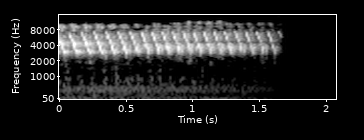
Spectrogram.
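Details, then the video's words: Domestic canary singing in the campainha style, used for training young and adult canaries: one fast, even trill of bright, high notes lasting about one and a half seconds, then silence, over a faint low hum. "Cantos de Canário Belga Campainha Para Treinamento de Canários Filhotes e Adultos"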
